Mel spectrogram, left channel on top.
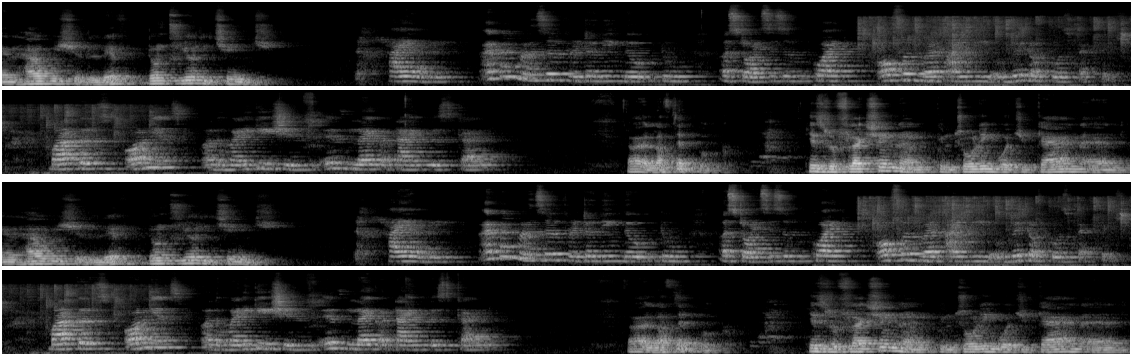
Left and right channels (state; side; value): normal; both; correlation 0.21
